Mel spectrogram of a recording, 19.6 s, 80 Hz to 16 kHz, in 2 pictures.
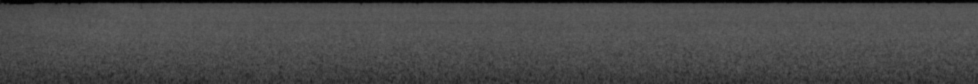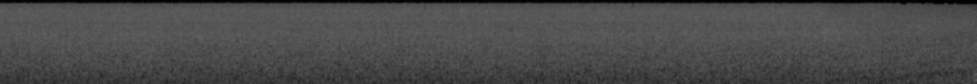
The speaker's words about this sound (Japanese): あーちょっと上の方はこれ見えてたら 97m のですね滝が流れてるはずなんですけれども今ちょっとその姿は見えなくってでも遠くがですね真っ白で逆に何も見えないのでなんか吸い込まれそうなですね不思議な感覚がしますあでもやっぱり下の方のこの滝の勢いっていうのはすごいですねそれでは華厳の滝の音を皆さんお聞きください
